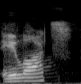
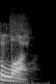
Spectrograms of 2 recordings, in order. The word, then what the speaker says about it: AHLOT: We've had some AHLOTs. We've had some AHLOTs too. So, but just a lot. Just a lot. A lot. Yeah.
